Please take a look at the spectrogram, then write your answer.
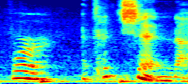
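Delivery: ordinary talk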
